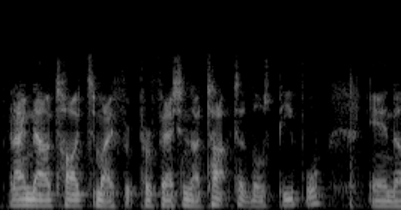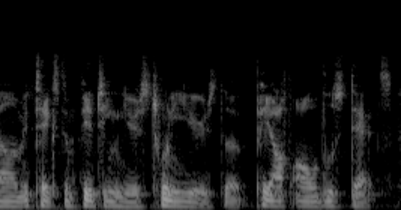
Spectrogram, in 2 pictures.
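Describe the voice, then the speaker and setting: Young man, twenties, husky low voice, earnest motivational monologue, many restarts, muffled lo-fi recording. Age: 20s. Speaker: motivational vlogger.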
